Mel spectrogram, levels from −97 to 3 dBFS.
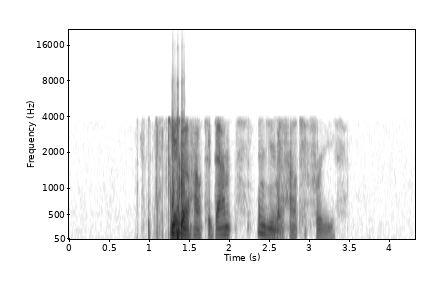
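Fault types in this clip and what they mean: GSM full-rate codec: The speech runs through the old GSM full-rate codec the whole way, which fits a 13 kbps stream. It fits a vocal-tract filter to each stretch and rebuilds the excitation from a coarse, regularly spaced pulse grid, so the voice comes out buzzy and gravelly. The damage is plainly audible here. Nothing above 4 kHz survives, so sibilants and airiness are gone and the sound is dull and boxy.
GSM bit errors: Two bursts sound like corrupted frames on a weak GSM link, where flipped bits reach the decoder and scramble the filter, pitch and gain values it rebuilds from. From 0.82 to 1.49 s the speech breaks up into squawky, gargling mush for most of that stretch, which points to roughly 5% of bits being hit. A shorter burst at 2.56 to 2.69 s gives a quick pop and gargle.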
